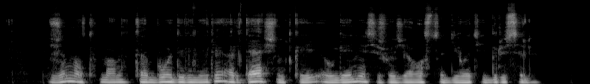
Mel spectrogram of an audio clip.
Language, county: Lithuanian, Šiauliai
